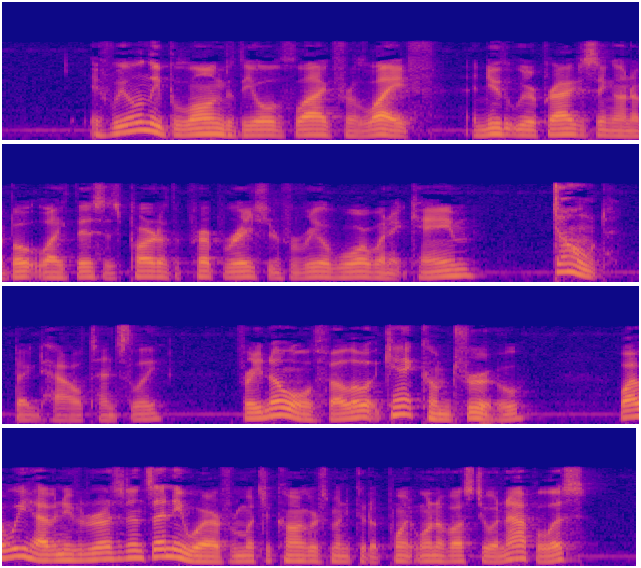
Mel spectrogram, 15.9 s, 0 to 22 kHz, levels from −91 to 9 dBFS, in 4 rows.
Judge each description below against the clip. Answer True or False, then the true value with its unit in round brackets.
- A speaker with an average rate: False (240 wpm)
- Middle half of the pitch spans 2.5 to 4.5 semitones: True (3.6 semitones)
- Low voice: True (110 Hz)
